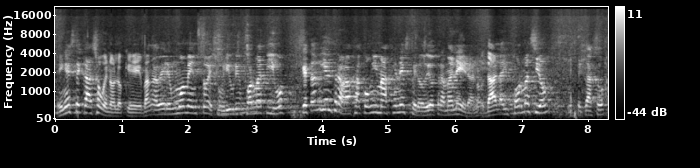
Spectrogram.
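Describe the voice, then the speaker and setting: A storyteller tells a fable to a live audience, animated and expressive. His voice sits high for a man and swings widely in pitch. The sound is echoey, as in a hall, with faint background ambience. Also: brisk, few pauses, crowd noise. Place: event hall at a book fair.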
